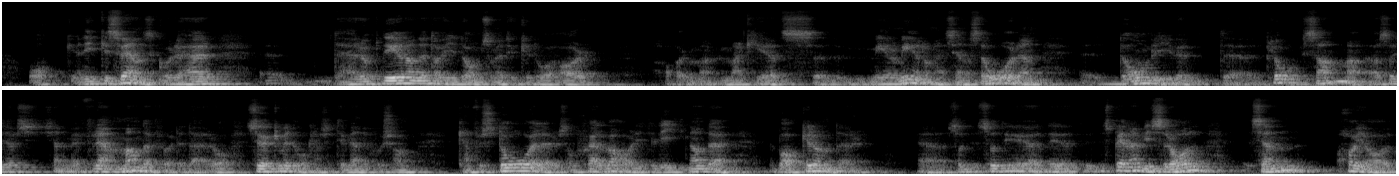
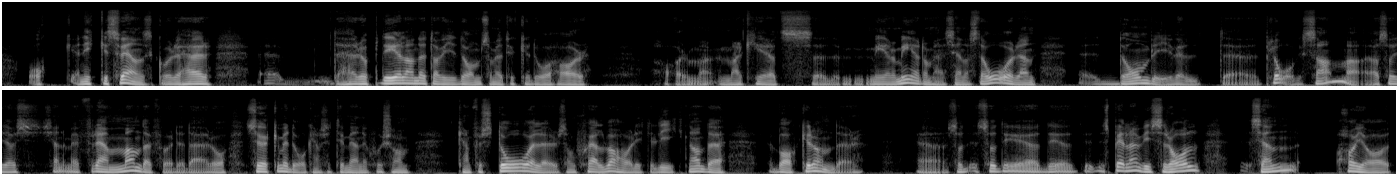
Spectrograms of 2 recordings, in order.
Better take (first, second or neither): second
